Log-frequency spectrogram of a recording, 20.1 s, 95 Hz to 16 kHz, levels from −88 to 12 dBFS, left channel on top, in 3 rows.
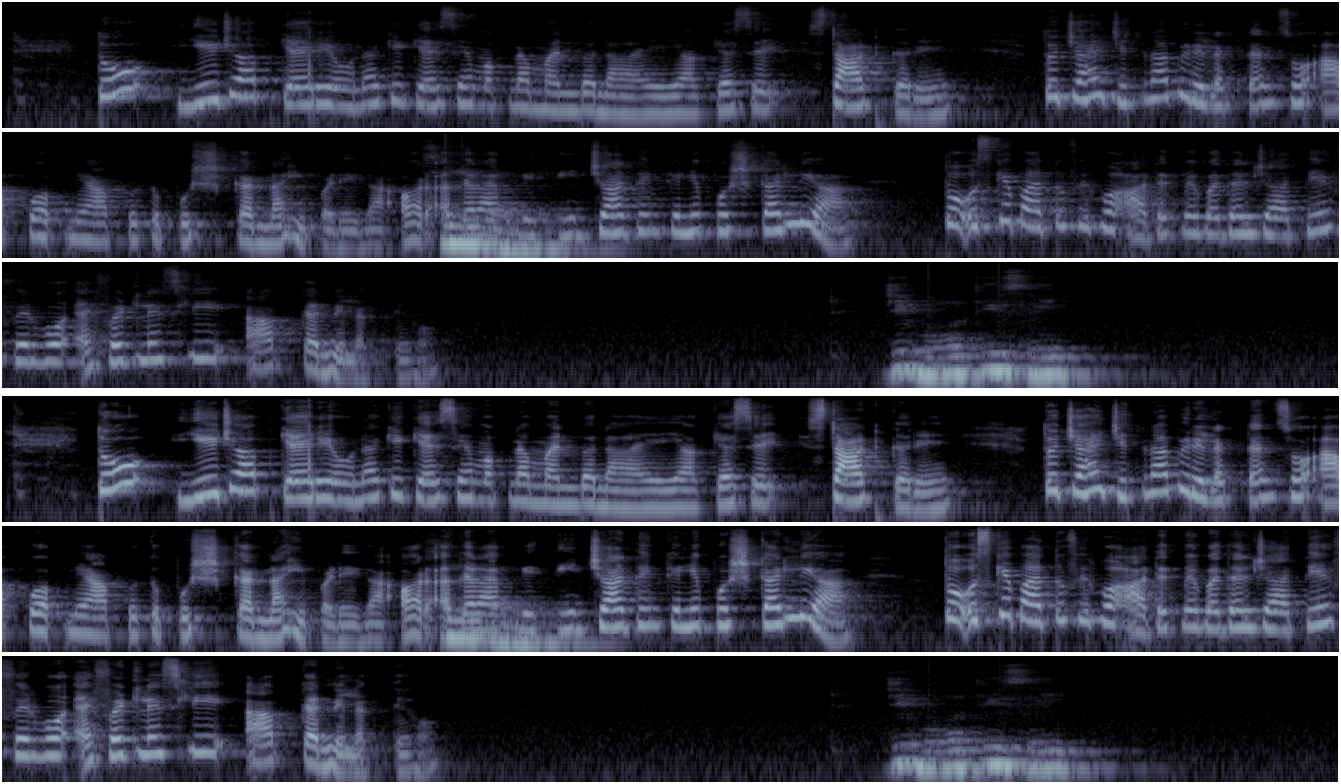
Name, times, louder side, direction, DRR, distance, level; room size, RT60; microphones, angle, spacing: voice 1, 0.1-3.9 4.1-4.8 5.2-10.9 11.4-15.6, right 6 dB, 65° right, 0.5 m, -32 dB
voice 2, 8.9-9.5 17.8-18.6, left 1 dB, 65° left, 5.7 m, -32 dB
24.5 x 9.6 x 4.2 m
head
